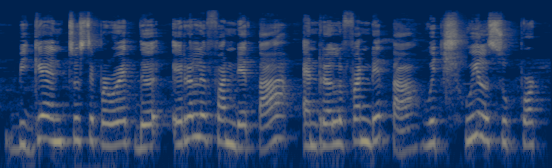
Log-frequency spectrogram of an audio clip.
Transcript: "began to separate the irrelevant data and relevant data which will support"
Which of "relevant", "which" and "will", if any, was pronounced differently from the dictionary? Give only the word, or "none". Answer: relevant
